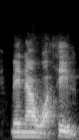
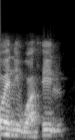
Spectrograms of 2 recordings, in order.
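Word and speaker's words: Benaguasil: en el chalet de Benahuacil. Perdona, siempre lo digo Beniguacil. Me disculpáis los valencianos por pronunciarlo mal, me perdonáis.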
